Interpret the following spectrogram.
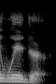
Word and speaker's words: Uyghur: How do you say Uyghur? Uyghur. Your pronunciation is perfect, Hugh.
